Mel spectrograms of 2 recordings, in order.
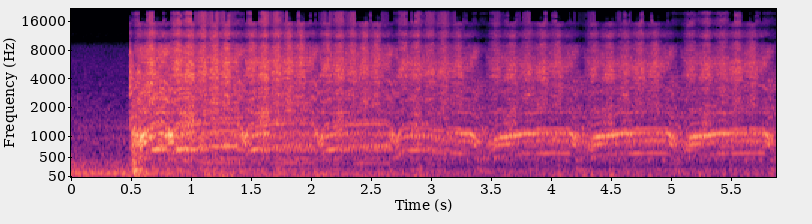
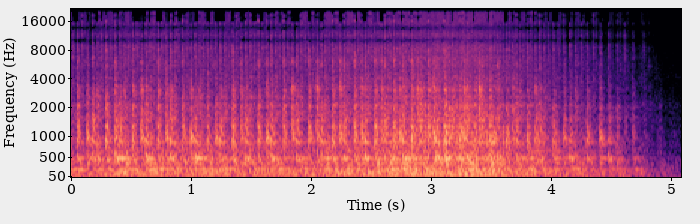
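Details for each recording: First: Thomas 233 HD skid steer that sat for years, cranking during a compression test (cylinder one 200 psi, cylinders two and three about 250): a steady starter whir with an even pulse about three a second and no firing. Normal cranking. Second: Thomas 233 HD skid steer diesel, sat for years in a scrapyard, first start after reassembling the injection lines and bleeding: rough running with heavy uneven clunks, about three or four a second, then it dies. It locked up completely; owner suspects a dropped rod.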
